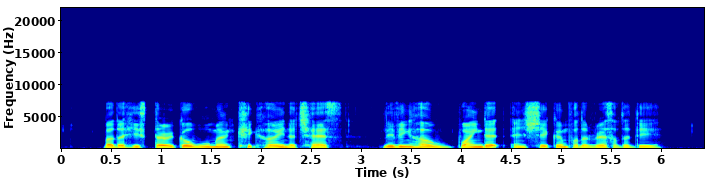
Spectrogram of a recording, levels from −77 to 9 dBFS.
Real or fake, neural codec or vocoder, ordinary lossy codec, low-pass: real; none; none; 7.2 kHz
